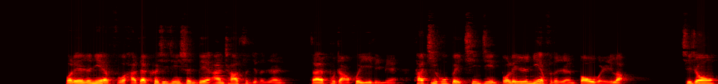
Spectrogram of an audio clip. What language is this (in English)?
Chinese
